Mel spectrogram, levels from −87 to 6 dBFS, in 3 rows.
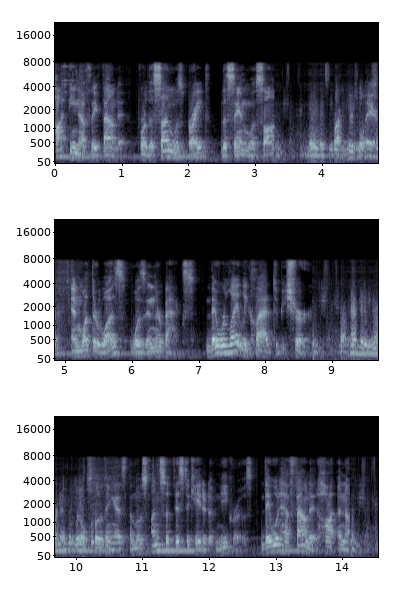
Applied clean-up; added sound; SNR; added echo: neural separator model SepFormer DNS4.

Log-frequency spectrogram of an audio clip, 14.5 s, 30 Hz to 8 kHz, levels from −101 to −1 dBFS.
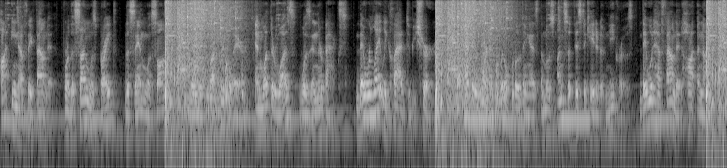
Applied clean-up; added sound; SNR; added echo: none; Shatter; -3 dB; reverberation time 0.2 s.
